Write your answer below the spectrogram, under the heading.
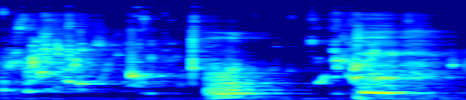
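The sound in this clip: Water splashes and sloshes in a filled bathtub, a few distinct bursts of churning, bubbly movement with quieter lapping between them and no voices.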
